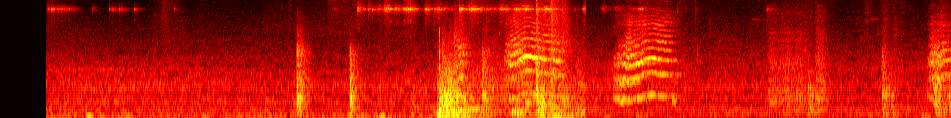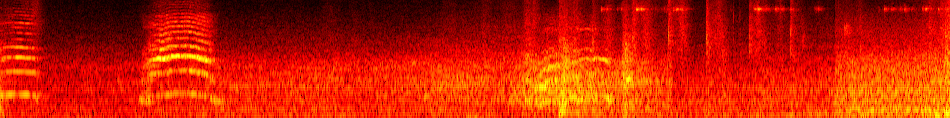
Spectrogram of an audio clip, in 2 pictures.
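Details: Black pet cat named Momo at home, noisily excited after finding an insect; short arched meows repeat roughly every second or two among knocks, rustling and clattering household sounds.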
